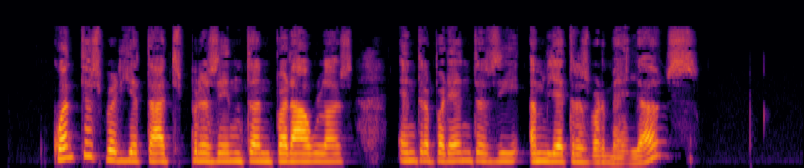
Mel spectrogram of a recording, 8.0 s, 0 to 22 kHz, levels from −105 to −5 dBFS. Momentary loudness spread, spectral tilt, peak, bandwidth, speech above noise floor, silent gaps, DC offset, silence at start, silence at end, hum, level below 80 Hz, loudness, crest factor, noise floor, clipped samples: 12 LU; -5.5 dB/octave; -8 dBFS; 11.5 kHz; 46 dB; none; under 0.1%; 0.55 s; 1.1 s; none; -82 dBFS; -28 LUFS; 20 dB; -74 dBFS; under 0.1%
